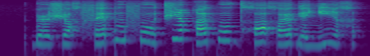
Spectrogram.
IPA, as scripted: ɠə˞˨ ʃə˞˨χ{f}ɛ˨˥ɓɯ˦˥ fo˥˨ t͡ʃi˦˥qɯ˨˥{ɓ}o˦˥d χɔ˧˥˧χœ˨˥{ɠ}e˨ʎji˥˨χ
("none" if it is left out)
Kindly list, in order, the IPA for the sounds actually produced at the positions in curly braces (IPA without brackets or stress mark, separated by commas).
f, p, ɠ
